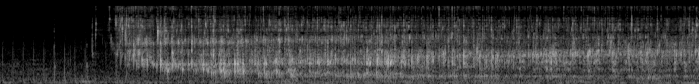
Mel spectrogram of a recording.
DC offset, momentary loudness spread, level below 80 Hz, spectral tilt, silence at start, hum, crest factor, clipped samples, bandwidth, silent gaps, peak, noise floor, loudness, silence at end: under 0.1%; 6 LU; -52 dBFS; -0.5 dB/octave; 0 s; none; 26 dB; under 0.1%; 17 kHz; none; -2 dBFS; -48 dBFS; -26 LUFS; 0 s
